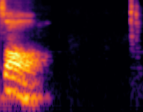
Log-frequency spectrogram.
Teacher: So. Tapi kalau so, sa dinaikkan dulu pangkal lidahnya. Jadi tebal dia.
